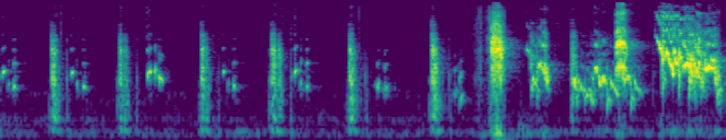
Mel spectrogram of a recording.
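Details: Male budgie courting with evenly spaced short, clicky chirps about every third of a second, then rising into louder, harsh, buzzy squawking warble at the end.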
